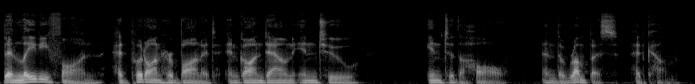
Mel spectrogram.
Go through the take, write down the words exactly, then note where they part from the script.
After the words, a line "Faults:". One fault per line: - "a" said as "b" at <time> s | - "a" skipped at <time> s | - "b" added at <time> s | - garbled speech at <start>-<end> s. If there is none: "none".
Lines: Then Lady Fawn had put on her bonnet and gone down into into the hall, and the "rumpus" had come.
Then Lady Fawn had put on her bonnet and gone down into into the hall, and the "rumpus" had come.
Faults:
none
